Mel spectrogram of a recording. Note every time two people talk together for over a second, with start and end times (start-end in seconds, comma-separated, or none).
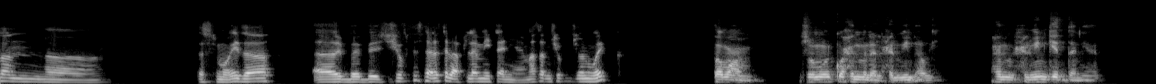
none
